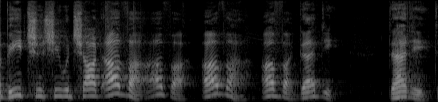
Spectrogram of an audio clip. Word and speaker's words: Abba: And we have the privilege of addressing God our Father by the ancient Aramaic term of Abba, or more correctly, Ava. They pronounce it as a soft B. It's almost a V. Ava.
